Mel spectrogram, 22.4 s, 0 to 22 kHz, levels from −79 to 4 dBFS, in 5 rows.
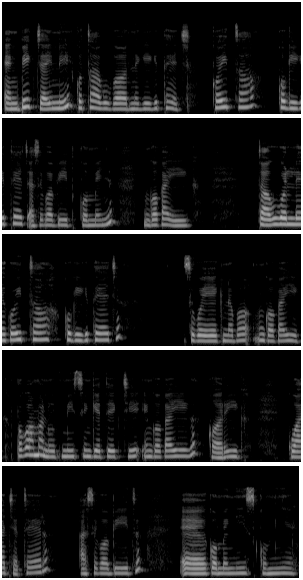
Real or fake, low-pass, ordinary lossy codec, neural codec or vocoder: real; 9.9 kHz; none; none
